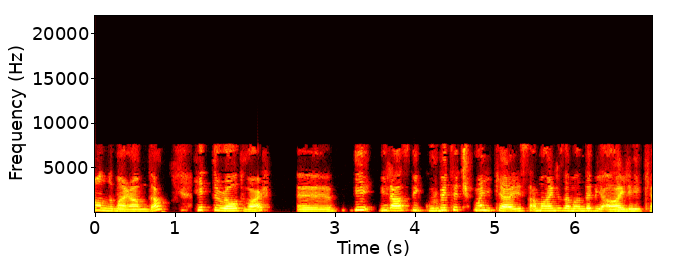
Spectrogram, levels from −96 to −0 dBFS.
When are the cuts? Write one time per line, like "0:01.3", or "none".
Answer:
0:01.2
0:02.5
